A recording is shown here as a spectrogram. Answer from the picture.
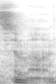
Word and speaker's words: Simon: simon saying simone simon i think i might say simon but they pronounce it simone so maybe maybe i should say simone but also that's they're saying that with like a swedish swedish accent so i don't know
